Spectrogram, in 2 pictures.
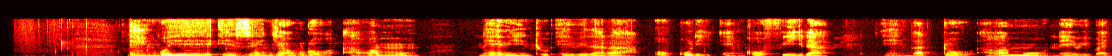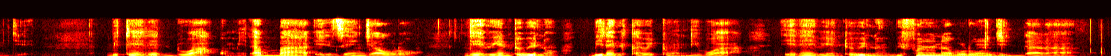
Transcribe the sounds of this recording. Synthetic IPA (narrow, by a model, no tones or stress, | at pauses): e̞ŋɡo̞jeːze̞ːɲɟawulo̞awamu | ne̞ːβiːntʰuʔe̞βiɾala | okulie̞ŋko̞fiːɾa | eŋɡatːo̞awamune̞ːβiβaɟːe̞ | βite̞ːɾe̞dːwakumiɾabae̞ze̞ːɲɟawulo̞ | ŋɡe̞ːβiːntuβino̞ | βiɾaβikaβituːndiβwa | e̞ɾe̞ːβiːntuβino̞βifananaβuluːɲɟidːala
